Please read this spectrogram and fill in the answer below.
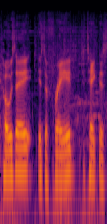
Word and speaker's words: Jose: magnet mood says is it a French thing to say hose instead of Jose uh I don't know how many people are named or like Jose in France I imagine very few but the pronunciation is Jose I think this player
